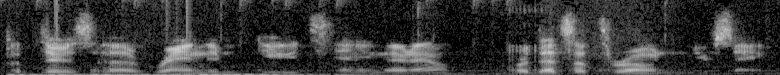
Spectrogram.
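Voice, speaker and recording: A man's voice: deep voice, fairly even intonation, normal speed, fairly bright tone. A man playing a tabletop game, chatting casually about what his character does. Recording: dull lo-fi sound, faint noise.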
